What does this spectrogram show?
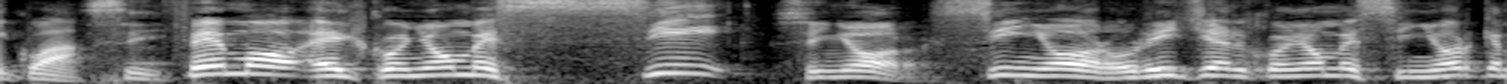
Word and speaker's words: signor: Che la sei scritta signor. Signor, sì, perché Signor. il GN del italiano è come NH del del brasiliano.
